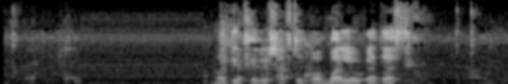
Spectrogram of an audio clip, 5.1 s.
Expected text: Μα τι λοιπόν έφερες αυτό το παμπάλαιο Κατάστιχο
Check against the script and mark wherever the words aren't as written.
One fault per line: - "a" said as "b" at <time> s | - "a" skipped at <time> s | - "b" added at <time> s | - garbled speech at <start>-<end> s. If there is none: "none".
- "λοιπόν" skipped at 2.4 s
- "το" skipped at 3.0 s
